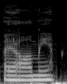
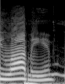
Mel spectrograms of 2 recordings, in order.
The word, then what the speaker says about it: Iommi: We have the guitarist, Tony Iommi? – Iommi. – Iommi? Possibly. – Fun fact, totally thought that was an L my entire life and never heard it pronounced. So I was like, Tony Lamy. Tony Lamy, the guitarist? Tony Lamy? Embarrassing.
